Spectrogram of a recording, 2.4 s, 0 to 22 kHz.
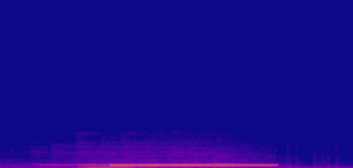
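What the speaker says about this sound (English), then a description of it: "Why won't she pick up the phone?" A telephone rings unanswered in the game Persona 4 Golden, one steady electronic ring tone lasting over a second, moderately loud and alone against a quiet background.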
